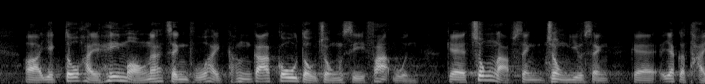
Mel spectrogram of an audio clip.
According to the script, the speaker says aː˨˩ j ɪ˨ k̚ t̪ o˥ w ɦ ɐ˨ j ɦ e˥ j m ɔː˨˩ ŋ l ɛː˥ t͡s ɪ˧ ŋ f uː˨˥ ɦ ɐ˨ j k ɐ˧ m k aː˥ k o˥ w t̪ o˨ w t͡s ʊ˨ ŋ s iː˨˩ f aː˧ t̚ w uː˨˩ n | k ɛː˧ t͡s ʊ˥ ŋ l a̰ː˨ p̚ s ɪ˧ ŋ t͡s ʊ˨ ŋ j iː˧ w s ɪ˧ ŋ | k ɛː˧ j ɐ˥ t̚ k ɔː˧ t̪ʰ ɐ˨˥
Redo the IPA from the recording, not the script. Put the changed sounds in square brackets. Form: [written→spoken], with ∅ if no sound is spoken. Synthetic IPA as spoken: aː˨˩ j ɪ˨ k̚ t̪ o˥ w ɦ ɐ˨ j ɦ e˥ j m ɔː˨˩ ŋ l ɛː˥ t͡s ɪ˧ ŋ f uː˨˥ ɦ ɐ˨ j k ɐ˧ [m→ŋ] k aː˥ k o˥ w t̪ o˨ w t͡s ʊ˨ ŋ s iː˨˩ f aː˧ t̚ w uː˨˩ n | k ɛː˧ t͡s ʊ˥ ŋ l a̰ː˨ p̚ s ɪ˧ ŋ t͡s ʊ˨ ŋ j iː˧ w s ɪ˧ ŋ | k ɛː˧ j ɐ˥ t̚ k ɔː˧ t̪ʰ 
